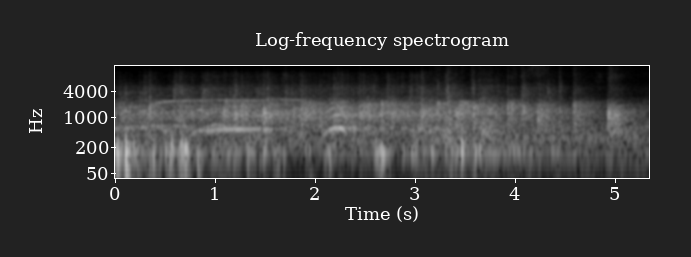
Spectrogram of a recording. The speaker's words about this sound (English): A round of applause for our intern.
